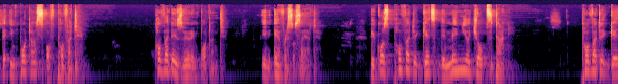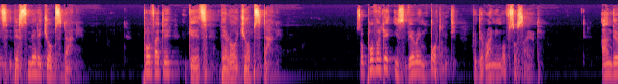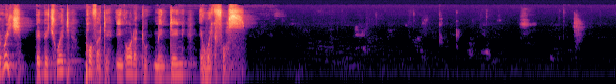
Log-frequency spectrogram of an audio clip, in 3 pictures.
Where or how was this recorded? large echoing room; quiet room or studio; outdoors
large echoing room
